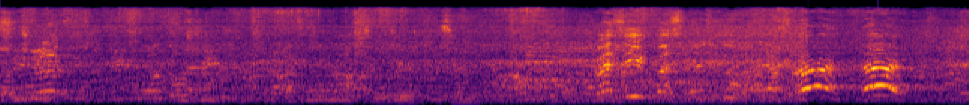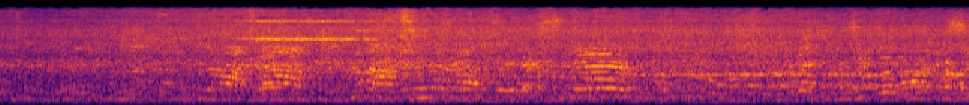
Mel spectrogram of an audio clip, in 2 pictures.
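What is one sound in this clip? A crowd of young adults talks and chatters in an echoing underground station.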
